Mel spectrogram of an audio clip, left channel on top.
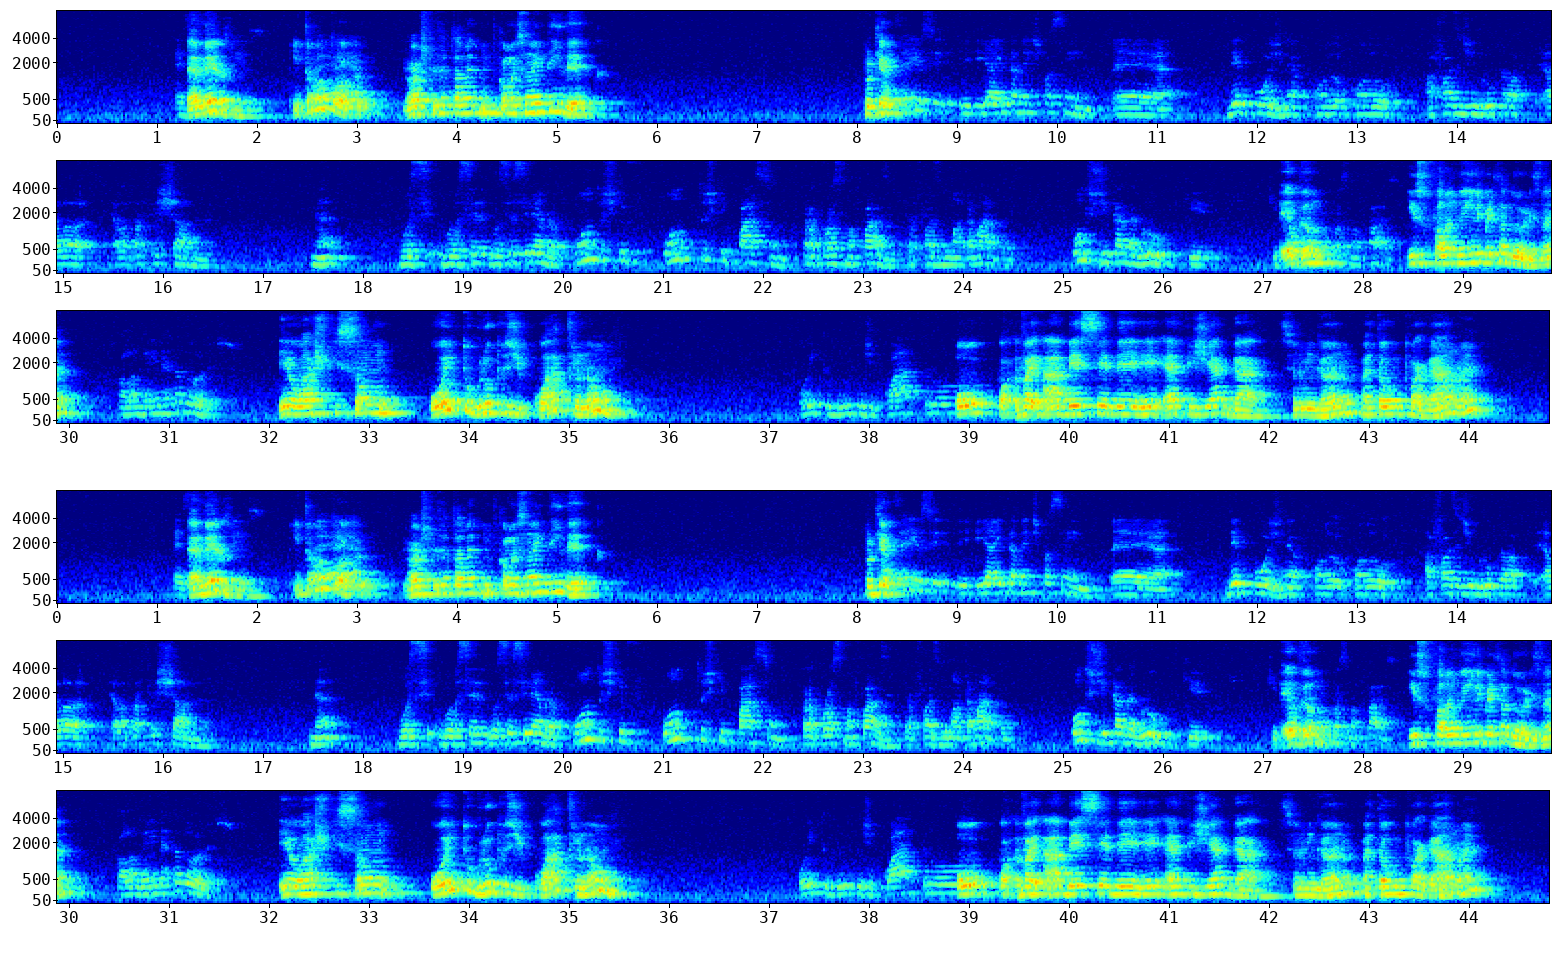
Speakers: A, on the right; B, on the left.
A: É exatamente
B: é mesmo?
A: isso.
B: Então,
A: É,
B: pô,
A: é.
B: eu acho que eu já tava começando a entender. Porque
A: Mas é isso. E, e aí também, tipo assim, é, depois, né? Quando, quando a fase de grupo ela, ela, ela tá fechada, né? Você, você, você se lembra quantos que, quantos que passam para a próxima fase, para a fase do mata-mata? Quantos de cada grupo que, que passam
B: eu, eu-
A: para a próxima fase?
B: isso falando em Libertadores, né?
A: Falando em Libertadores.
B: Eu acho que são oito grupos de quatro, não?
A: Oito grupos de quatro.
B: Ou qua- vai A, B, C, D, E, F, G, H, se eu não me engano. Vai até o grupo H, não é?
